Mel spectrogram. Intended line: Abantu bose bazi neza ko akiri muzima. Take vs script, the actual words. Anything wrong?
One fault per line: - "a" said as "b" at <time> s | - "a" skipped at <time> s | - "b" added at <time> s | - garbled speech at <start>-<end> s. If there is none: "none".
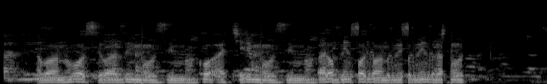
- "neza" said as "muzima" at 1.4 s
- garbled speech at 3.2-4.6 s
